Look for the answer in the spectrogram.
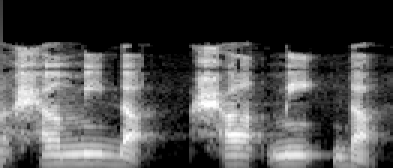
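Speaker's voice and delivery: حمیدہ said very slowly with a clear throaty ح; clear ha demo. Shown as a demonstration. Teacher drills حمیدہ so the student hears the ح. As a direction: stretch حمیدہ and sound its ح from the throat. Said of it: "ہا کو، آ، ضروری نکالنا یہاں پہ ضروری ہے".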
